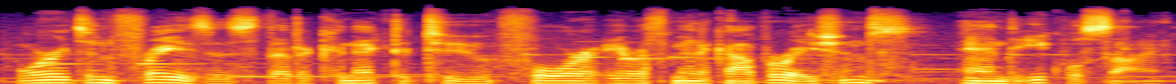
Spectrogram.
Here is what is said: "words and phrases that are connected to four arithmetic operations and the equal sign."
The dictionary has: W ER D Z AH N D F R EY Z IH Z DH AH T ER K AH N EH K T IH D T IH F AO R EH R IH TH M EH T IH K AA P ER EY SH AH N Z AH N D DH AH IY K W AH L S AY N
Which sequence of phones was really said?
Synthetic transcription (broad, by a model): W ER D Z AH N F R EY Z IH Z DH AH T ER K AH N EH K T IH D T IH F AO R EH R IH TH M EH T IH K AA P ER EY SH AH N Z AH N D IY K W AH L S AY N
